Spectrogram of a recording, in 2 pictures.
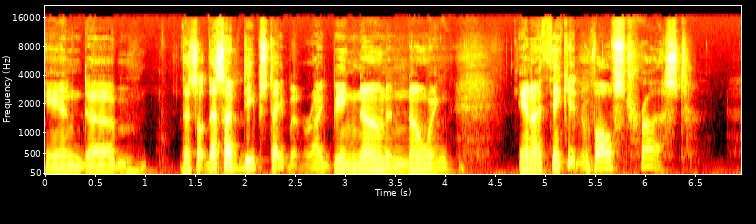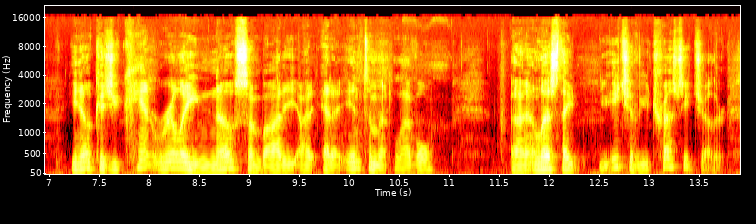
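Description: Speaking with lively intonation at a moderate pace, a medium-pitched man comes through on a very clean recording with a silent background. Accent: Texan. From central Texas. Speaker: ministry leader and former consultant. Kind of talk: casual faith discussion podcast.

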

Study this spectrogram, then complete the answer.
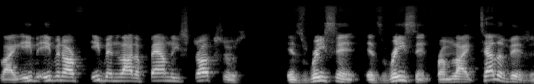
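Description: Using an American accent, a man with a fairly high pitch and vocal fry swings his pitch very widely at a moderate pace. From US Midwest, Cleveland, Ohio. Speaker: podcast host. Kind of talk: casual livestream talk. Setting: home video stream.

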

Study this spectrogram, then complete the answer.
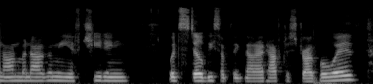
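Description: A woman's fairly low voice with an American accent. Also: very clean recording, silent background. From Rhode Island, US. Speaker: writer and poet. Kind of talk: casual chat.

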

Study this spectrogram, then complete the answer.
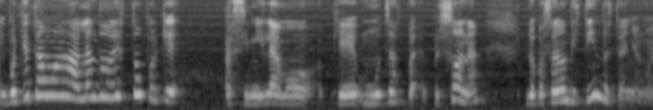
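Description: A woman at a fairly quick pace, with very wide pitch swings. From Chile, Quilpué. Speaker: podcast co-host. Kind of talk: casual chat.

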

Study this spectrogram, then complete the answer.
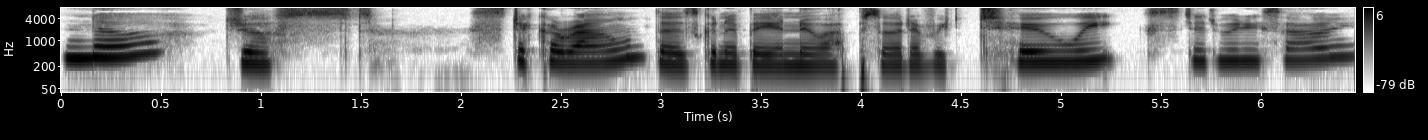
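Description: Lively intonation at a fairly slow pace, with a dry, close sound and no echo. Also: woman, high pitch for a woman. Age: 20s. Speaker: podcast co-host. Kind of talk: casual chat.

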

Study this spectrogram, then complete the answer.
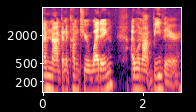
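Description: A man speaks with a bright, sharp, animated tone at a medium pitch. The recording is very clean, with a silent background. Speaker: podcast co-host. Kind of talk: casual chat. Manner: animated, talkative.

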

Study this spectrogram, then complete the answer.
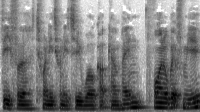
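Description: Dark, mellow tone with an English accent, ordinary pitch variation and a fairly slow pace. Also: man. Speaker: football podcast co-host. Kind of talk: casual chat.

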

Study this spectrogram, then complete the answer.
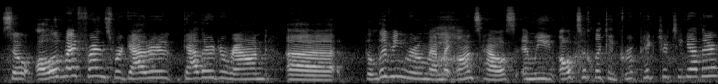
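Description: A raised, projected voice with a bright, sharp tone, lively intonation, a moderate pace and hardly any pauses. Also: woman, high pitch for a woman. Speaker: podcast co-host. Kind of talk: casual chat with scripted story segments.

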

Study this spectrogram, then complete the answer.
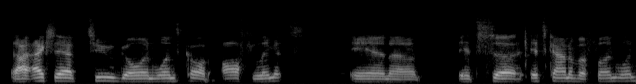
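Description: A man with a Texan accent speaks at a fairly high pitch in a monotone, with flat intonation. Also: moderate pace. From South Texas. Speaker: cattle breeding business owner and podcaster. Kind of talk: casual interview.

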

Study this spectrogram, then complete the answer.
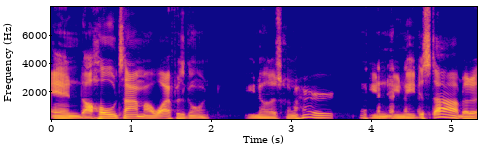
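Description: A man with an unremarkable speaking voice talks at a fairly low pitch and moderate pace, with lively intonation, in a very clean recording with a silent background. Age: 40s. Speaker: podcast co-host. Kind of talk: casual chat.

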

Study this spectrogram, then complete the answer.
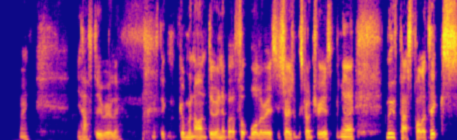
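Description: Speaking very fast in an English accent, a man comes through with a dry, close sound and no echo. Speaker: podcast co-host. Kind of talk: casual chat.

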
